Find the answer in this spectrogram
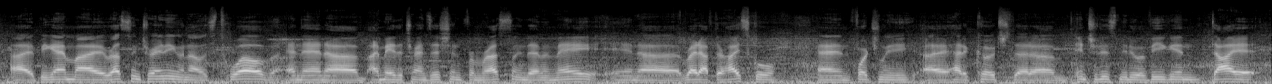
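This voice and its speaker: With noticeable background noise and audible room echo, a man speaks at a fairly low pitch and a moderate pace, in a monotone, flat intonation with hardly any pauses. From Mexicali and San Diego. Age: 20s. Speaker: mixed martial arts fighter. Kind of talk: interview testimony. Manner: casual with many fillers.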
